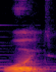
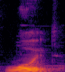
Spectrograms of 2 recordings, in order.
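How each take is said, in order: Both takes have the same delivery.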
